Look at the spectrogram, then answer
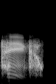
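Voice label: "Pig", English; UK; CallSign; DCS; Allied Flight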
